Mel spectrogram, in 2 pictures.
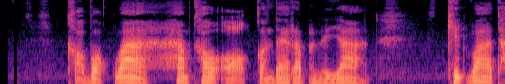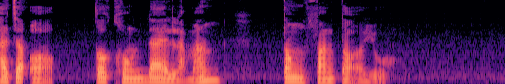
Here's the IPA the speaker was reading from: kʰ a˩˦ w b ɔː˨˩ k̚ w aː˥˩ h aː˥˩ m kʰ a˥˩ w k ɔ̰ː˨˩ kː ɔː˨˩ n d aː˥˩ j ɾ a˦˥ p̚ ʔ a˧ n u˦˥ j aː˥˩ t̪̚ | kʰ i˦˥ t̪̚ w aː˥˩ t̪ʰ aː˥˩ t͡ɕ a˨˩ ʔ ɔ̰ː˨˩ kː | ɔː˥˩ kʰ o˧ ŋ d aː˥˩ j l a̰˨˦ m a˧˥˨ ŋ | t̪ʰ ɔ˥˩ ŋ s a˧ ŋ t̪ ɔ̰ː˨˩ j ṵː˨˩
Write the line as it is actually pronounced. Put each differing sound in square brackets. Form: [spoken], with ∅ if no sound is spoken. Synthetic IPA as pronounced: kʰ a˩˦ w b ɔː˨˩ k̚ w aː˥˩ h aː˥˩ m kʰ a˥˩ w [ʔ] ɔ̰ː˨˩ kː ɔː˨˩ n d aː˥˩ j ɾ a˦˥ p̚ ʔ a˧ n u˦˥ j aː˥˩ t̪̚ | kʰ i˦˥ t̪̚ w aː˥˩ t̪ʰ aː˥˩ t͡ɕ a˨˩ ʔ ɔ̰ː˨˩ kː | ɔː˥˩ kʰ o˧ ŋ d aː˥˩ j l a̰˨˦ m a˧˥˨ ŋ | [t̪] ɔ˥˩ ŋ [f] a˧ ŋ t̪ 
